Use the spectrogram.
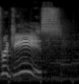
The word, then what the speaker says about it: Regice: Oh, wait, the TTS pronounces it wrong. It's Regice.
